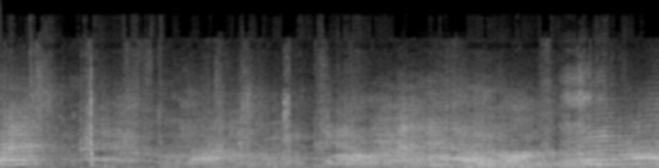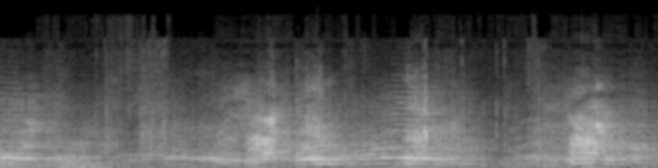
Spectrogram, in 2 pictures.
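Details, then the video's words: Geese on a pond keep up steady, busy noise: many short rising nasal honks and chattering notes overlapping throughout, a little louder toward the end. "Goose Sounds ।। Goose Call । Goose birds swimming and making noise in the pond."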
